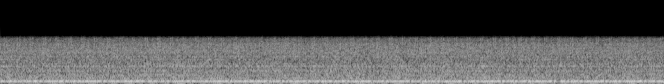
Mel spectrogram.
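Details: 1963 Ford F350 truck, first start in about 20 years, running off an auxiliary nurse tank with a cherry bomb muffler: steady low rumble at an even idle speed, no surging, misses or knocks; normal smooth idle, coolant needs topping up.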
